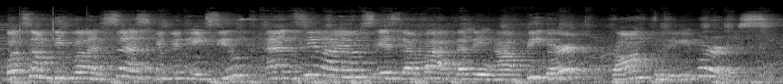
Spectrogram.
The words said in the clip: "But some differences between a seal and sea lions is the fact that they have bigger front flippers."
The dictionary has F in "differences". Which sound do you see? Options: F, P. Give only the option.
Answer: P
